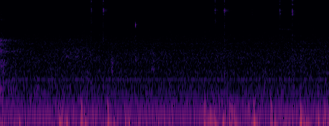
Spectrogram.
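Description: Several faint, short clicks of a computer being operated, mostly in close pairs, over a low steady hum; they come as the presentation is advanced to the next slide.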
